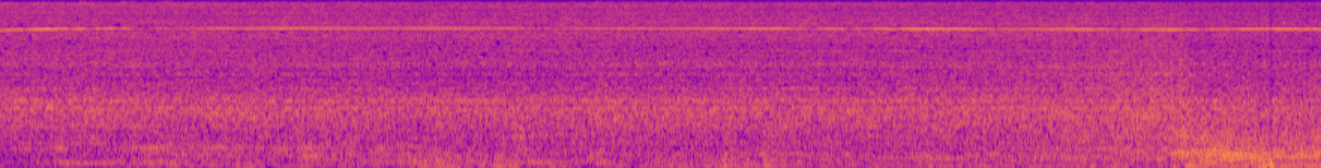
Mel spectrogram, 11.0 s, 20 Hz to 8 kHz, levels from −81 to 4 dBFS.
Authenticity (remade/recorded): remade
